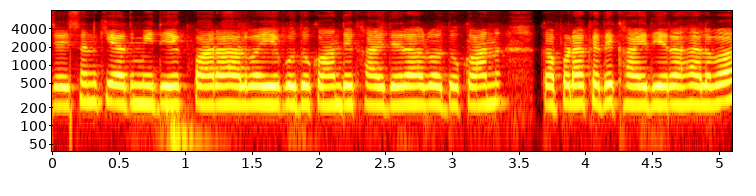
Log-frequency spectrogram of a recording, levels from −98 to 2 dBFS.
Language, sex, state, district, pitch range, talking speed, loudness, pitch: Bhojpuri, female, Uttar Pradesh, Ghazipur, 225-235 Hz, 235 wpm, -15 LUFS, 230 Hz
